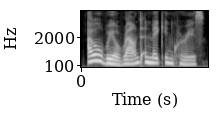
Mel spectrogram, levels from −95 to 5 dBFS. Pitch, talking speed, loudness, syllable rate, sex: 200 Hz, 220 wpm, -15 LUFS, 5.3 syllables/s, female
